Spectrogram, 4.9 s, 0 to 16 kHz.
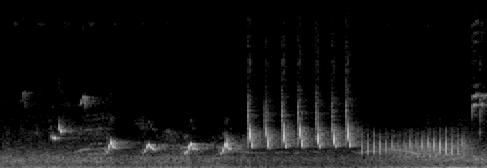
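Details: Spring 2023 nightingale song from a lilac bush: rising whistled notes repeated slowly, building into a fast run of about nine sharp notes, ending in a rapid dry trill, over low background hiss.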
